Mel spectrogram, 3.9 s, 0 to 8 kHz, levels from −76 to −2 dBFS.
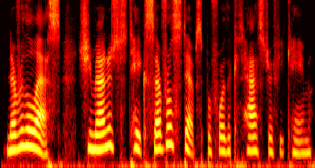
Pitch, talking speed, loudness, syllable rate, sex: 220 Hz, 165 wpm, -18 LUFS, 6.4 syllables/s, female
